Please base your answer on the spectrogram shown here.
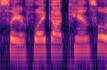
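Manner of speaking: usual speaking voice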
